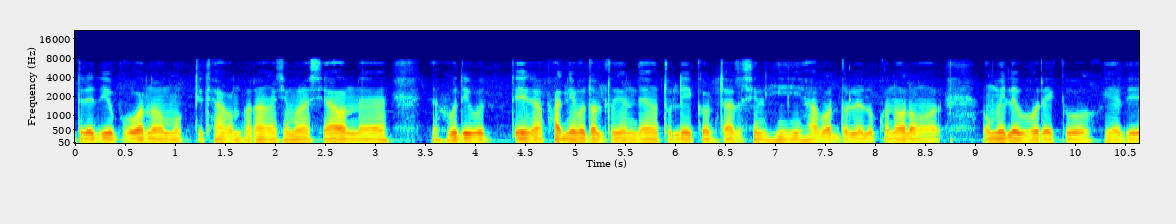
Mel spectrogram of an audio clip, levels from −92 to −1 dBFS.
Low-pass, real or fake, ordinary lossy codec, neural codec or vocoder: none; real; none; none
